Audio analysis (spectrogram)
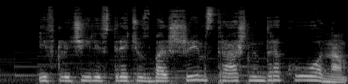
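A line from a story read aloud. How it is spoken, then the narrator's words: Frightened shuddering whisper. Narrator (Russian): прошептала Флаттершай, содрогаясь от одной только мысли об этом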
